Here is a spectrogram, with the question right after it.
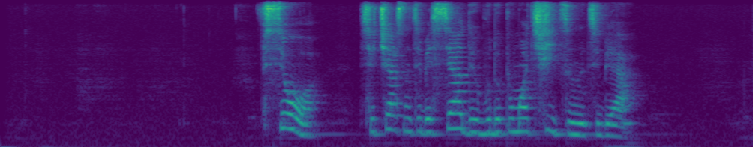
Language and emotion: Russian, angry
